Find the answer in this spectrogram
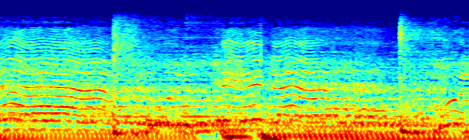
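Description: Arabic pop song: sung vocals with vibrato over a band backing with bass and drums.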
